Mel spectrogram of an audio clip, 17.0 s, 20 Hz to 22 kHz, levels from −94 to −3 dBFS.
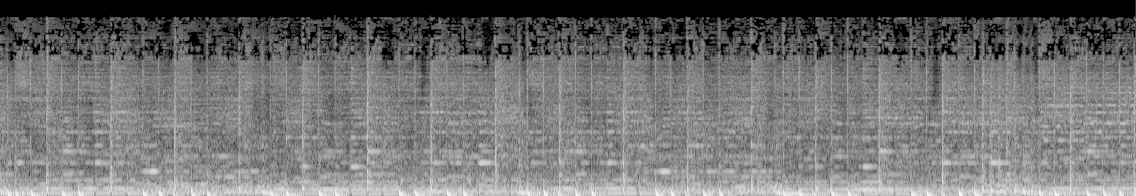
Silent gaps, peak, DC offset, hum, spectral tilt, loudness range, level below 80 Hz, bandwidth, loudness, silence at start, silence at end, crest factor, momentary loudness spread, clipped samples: none; -2 dBFS; under 0.1%; none; -5 dB/octave; 1 LU; -20 dBFS; 15.5 kHz; -18 LUFS; 0 s; 0 s; 14 dB; 3 LU; under 0.1%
